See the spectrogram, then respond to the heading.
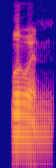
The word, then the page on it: muon: American English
